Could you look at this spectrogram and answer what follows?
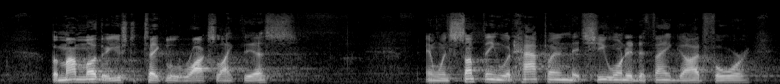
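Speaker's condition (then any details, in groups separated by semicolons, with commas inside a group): No condition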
